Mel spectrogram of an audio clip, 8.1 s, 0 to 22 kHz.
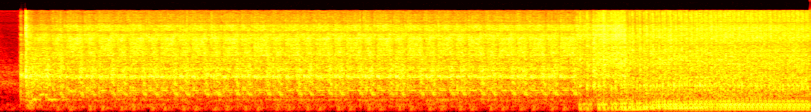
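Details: Craftsman DGT 6000 tractor engine after reassembly (new fuel line, fuel pump mounted): starter grinds nearly six seconds before engine catches and settles to idle once fuel reaches carburetor — extended cranking before starting.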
